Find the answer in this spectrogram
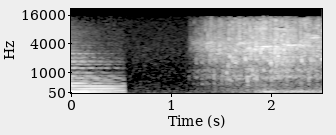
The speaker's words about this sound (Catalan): Així sona una bona hidratació. Així sona l'aigua del Parc Natural del Montseny.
